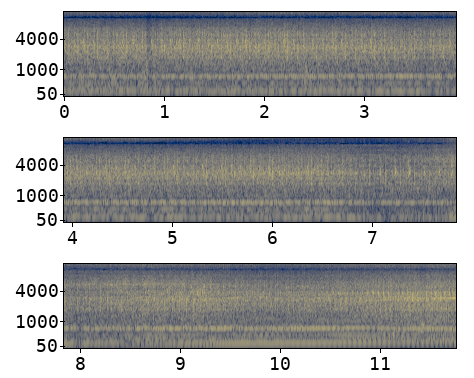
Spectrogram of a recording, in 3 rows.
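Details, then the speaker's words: 1966 Mustang Fastback, 302 stroked to 347 with hydraulic rollers, freshly built, idling with a quick sewing-machine tick over the rumble, heard at idle and driving; loose valve lash — valve train tick. "the reason why is I've developed a little bit of a ticking sound or the stereotypical sewing machine ticking that you can hear when the car is idling or even when you're driving foreign"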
